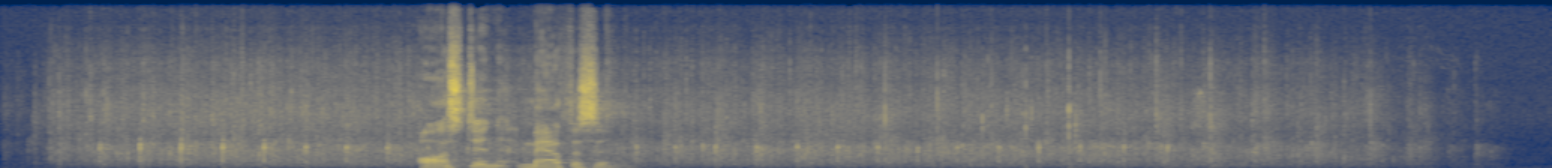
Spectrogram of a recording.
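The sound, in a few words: graduation audience applauding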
